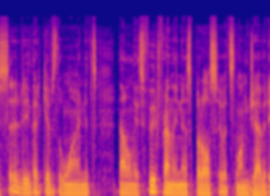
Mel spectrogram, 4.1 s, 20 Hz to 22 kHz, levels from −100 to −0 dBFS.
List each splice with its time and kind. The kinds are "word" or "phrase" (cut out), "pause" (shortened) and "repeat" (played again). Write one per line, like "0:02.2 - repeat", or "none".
none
